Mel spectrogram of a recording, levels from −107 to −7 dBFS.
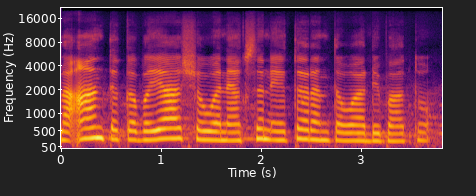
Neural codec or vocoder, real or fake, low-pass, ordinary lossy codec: codec, 44.1 kHz, 7.8 kbps, DAC; fake; 19.8 kHz; none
